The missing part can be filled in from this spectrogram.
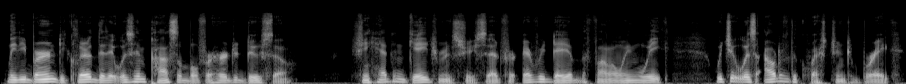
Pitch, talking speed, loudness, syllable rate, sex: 95 Hz, 220 wpm, -20 LUFS, 6.1 syllables/s, male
